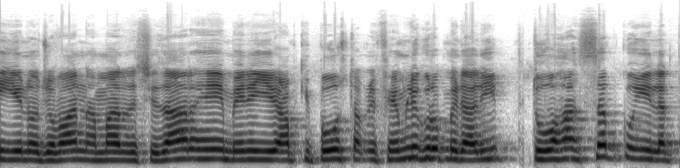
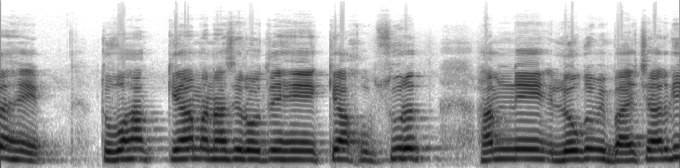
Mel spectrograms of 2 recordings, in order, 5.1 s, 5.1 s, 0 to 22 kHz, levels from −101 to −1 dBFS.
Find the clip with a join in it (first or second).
first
